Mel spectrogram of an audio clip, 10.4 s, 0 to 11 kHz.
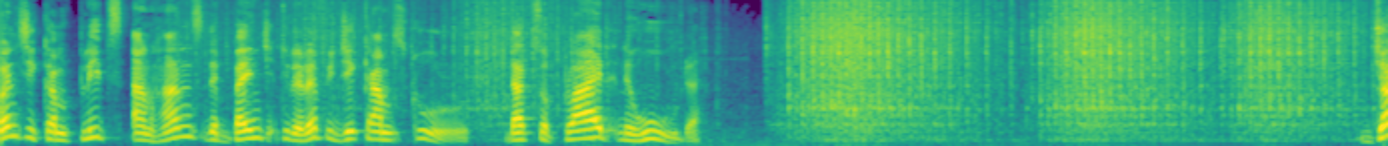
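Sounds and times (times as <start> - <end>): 
speech: 0.0 - 5.4, 10.3 - 10.4
sewing machine running: 1.3 - 10.4.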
